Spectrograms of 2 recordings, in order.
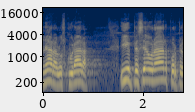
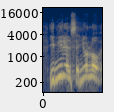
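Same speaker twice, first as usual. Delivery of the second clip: usual speaking voice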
